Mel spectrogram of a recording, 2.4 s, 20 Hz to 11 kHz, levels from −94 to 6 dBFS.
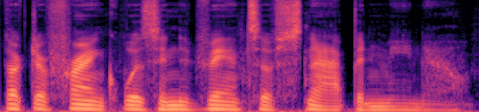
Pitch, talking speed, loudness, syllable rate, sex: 105 Hz, 250 wpm, -18 LUFS, 5.1 syllables/s, male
